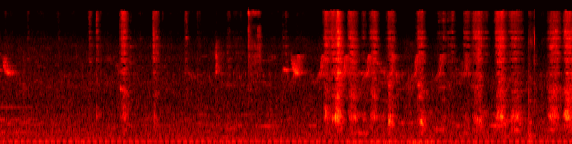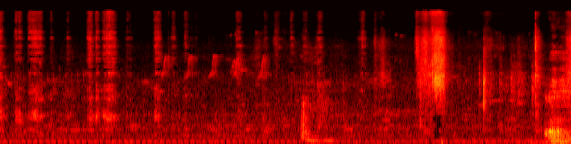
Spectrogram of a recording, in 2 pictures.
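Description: An Indian street dog eating Maggi noodles from a steel bowl: irregular small clicks and scrapes of tongue, teeth and snout against the metal as he laps and chews. A louder burst of noise comes near the end.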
